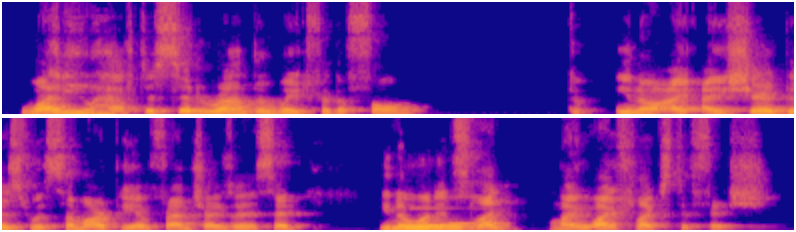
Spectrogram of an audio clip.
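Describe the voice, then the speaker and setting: A man's voice: fairly high pitch, dark tone. A middle-aged man, raised in Egypt and Sudan, telling his story as a guest in an interview in an earnest, determined way. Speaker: interview guest, company founder. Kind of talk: conversational interview.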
